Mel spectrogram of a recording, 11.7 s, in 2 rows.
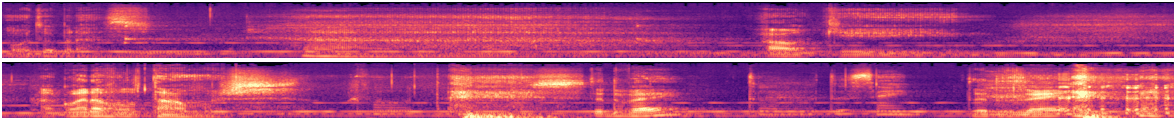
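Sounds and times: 
speech: 0.0s - 0.9s, 1.5s - 3.1s, 3.8s - 5.3s, 6.0s - 7.4s, 8.5s - 9.4s, 10.3s - 11.7s
constant low tone: 0.0s - 11.7s
deep inhale during guided breathing meditation: 1.2s - 3.6s, 5.0s - 6.0s
laughter: 10.8s - 11.7s.

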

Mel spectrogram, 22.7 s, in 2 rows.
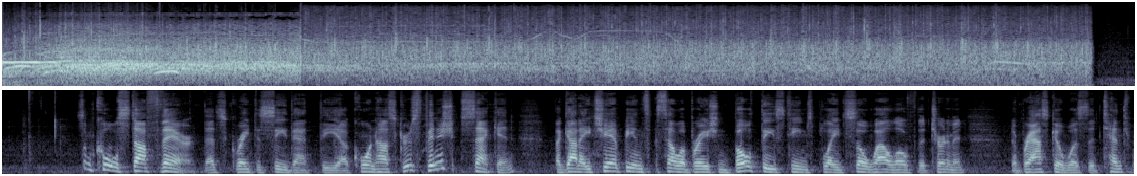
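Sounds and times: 
Nebraska crowd cheering and applauding: 0.0s - 10.9s
speech: 12.3s - 22.6s.

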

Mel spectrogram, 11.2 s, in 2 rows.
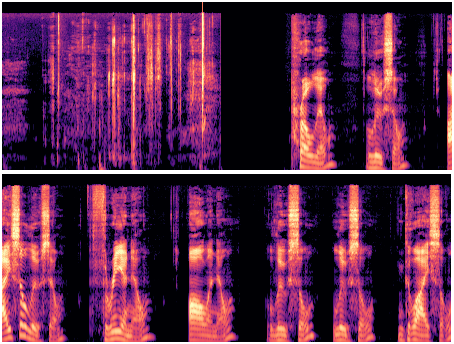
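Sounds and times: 
person drinking a sip of water: 0.0s - 2.8s
speech: 3.7s - 11.2s.

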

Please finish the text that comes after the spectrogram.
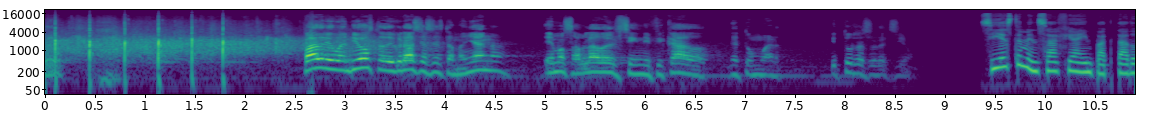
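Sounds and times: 
audience applause: 0.0s - 4.0s
sharp rhythmic claps: 0.0s - 4.1s
speech: 2.6s - 8.8s, 9.4s - 10.9s.

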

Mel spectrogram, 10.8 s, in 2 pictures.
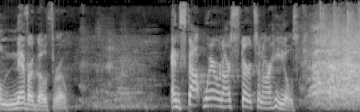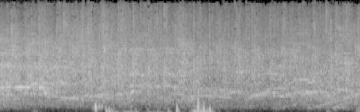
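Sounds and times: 
speech: 0.0s - 1.3s, 2.6s - 5.4s
light audience clapping: 4.8s - 10.7s.

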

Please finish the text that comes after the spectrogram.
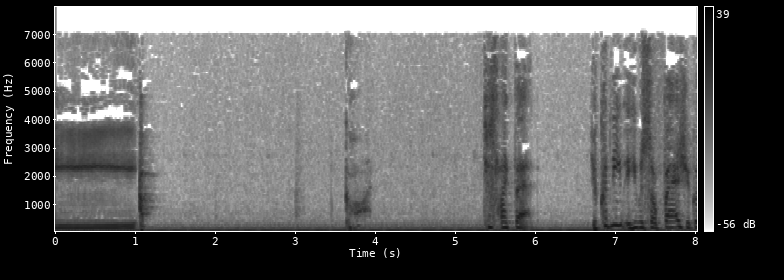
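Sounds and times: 
voice imitating a buzzing fly: 0.0s - 1.2s
low hum: 0.0s - 8.0s
speech: 5.6s - 6.0s, 6.7s - 8.0s.

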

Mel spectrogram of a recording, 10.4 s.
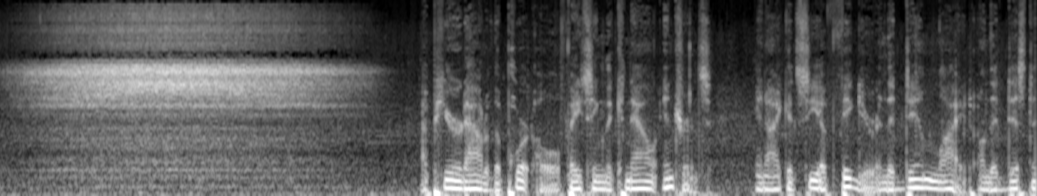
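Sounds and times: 
loud hiss: 0.0s - 4.5s
speech: 4.3s - 10.3s.

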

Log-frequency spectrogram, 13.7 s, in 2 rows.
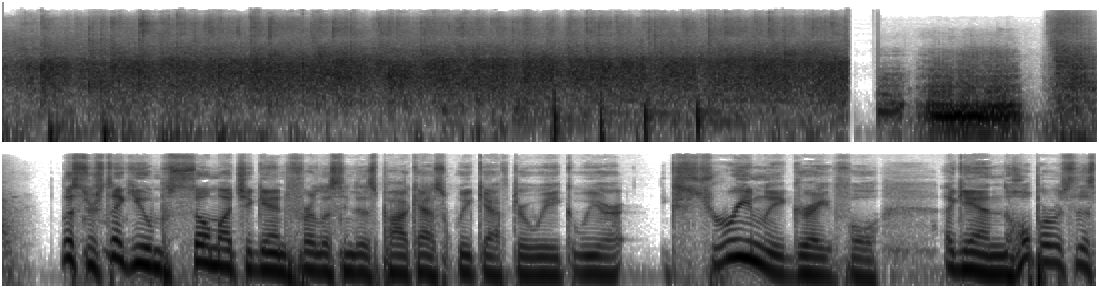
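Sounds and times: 
audience applause: 0.0s - 5.4s
speech: 7.2s - 13.6s.

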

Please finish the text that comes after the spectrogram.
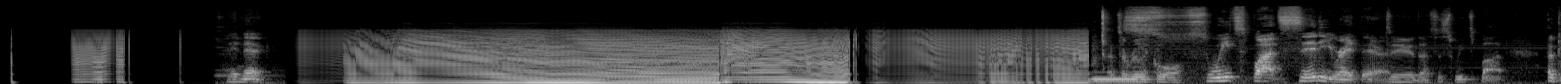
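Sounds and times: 
speech: 2.3s - 2.8s, 12.1s - 15.6s
guitar fuzz pedal with feedback loop: 2.9s - 12.1s.

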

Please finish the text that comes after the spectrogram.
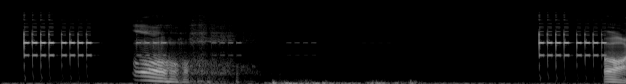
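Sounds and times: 
phone alarm ringing: 0.2s - 1.1s, 1.8s - 4.0s, 5.4s - 6.2s.

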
